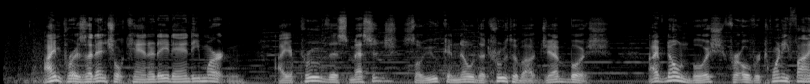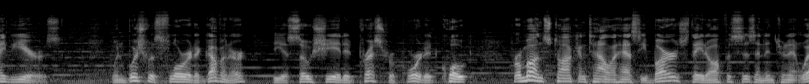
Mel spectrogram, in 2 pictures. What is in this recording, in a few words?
radio spot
